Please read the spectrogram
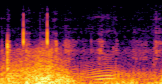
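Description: Wind buffeting the tiny microphone of a keychain camera, with a few sharp handling clicks and rustle. A short pitched call sounds about a second in.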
